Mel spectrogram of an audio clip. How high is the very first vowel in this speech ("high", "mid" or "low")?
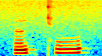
mid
